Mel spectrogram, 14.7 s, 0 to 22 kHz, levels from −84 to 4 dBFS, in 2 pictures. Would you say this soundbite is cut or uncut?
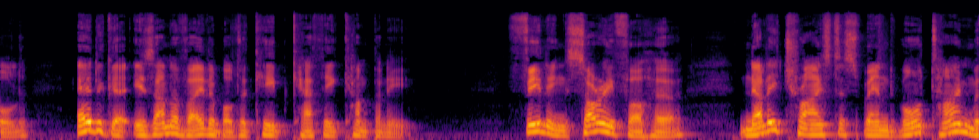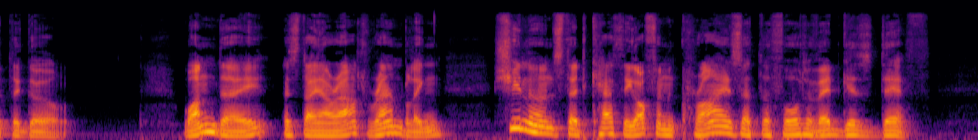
cut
